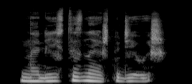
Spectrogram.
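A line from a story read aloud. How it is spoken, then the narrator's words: Whisper. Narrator (Russian): шепнул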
